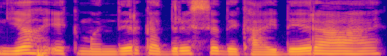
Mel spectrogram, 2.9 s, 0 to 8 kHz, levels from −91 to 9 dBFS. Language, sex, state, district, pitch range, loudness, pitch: Hindi, male, Jharkhand, Ranchi, 135-155 Hz, -15 LUFS, 145 Hz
